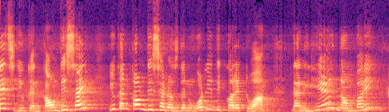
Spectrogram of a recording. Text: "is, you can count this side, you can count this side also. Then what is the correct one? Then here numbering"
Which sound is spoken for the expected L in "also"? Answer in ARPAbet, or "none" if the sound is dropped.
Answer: none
